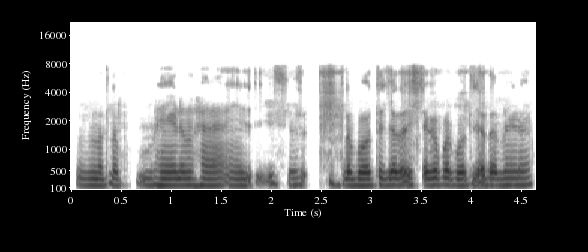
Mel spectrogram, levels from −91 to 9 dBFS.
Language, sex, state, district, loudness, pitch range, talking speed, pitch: Hindi, male, Jharkhand, Jamtara, -19 LUFS, 155-160 Hz, 230 wpm, 155 Hz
